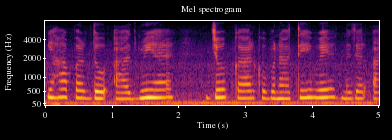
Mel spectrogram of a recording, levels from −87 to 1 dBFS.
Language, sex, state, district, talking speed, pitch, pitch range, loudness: Hindi, female, Bihar, Kaimur, 145 wpm, 250 Hz, 235-275 Hz, -14 LUFS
